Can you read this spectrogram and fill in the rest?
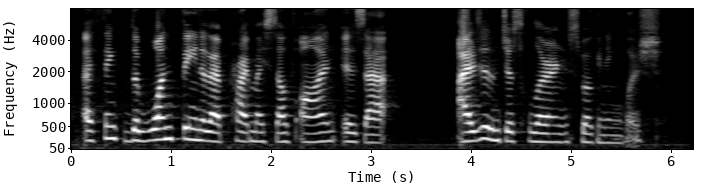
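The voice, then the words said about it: Near-American English accent. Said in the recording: “my accent, you know, some of you call it almost American, perfect American”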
